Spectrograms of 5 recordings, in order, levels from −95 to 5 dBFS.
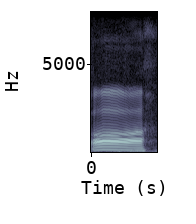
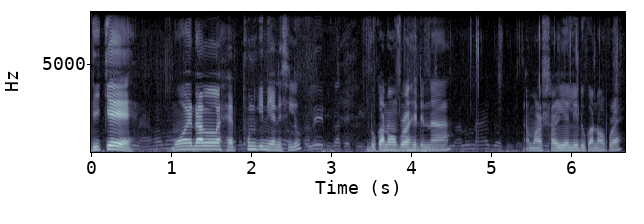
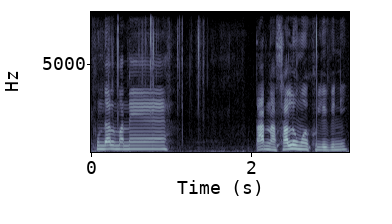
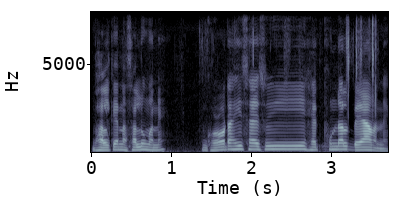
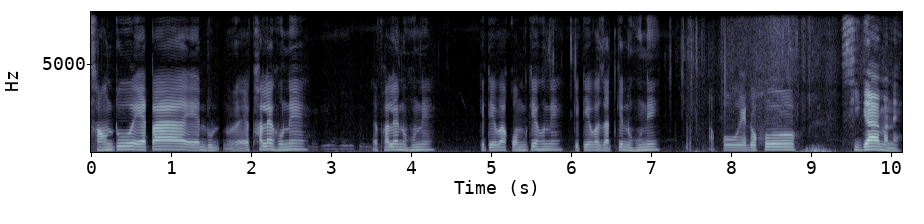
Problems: none marked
